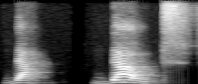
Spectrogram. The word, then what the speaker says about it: doubt: Doubt.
